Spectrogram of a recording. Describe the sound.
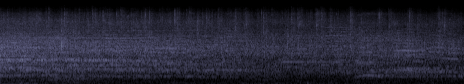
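The Vikings' home crowd at a basketball game cheers and applauds in a gymnasium during a Marine City timeout, a dense, steady roar of clapping and shouting voices that holds loud for several seconds and fades only slightly toward the end.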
